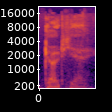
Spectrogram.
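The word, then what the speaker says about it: Gotye: That's how you say it, Gautier.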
